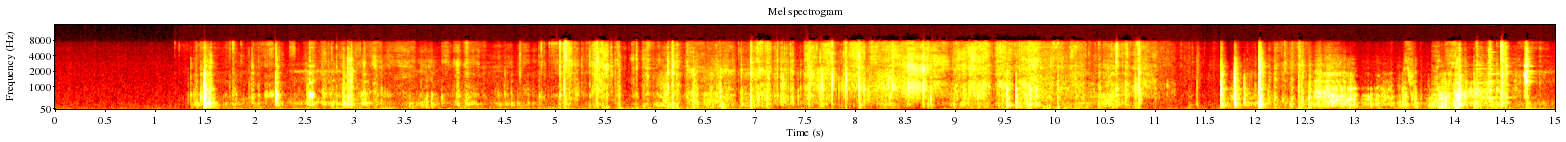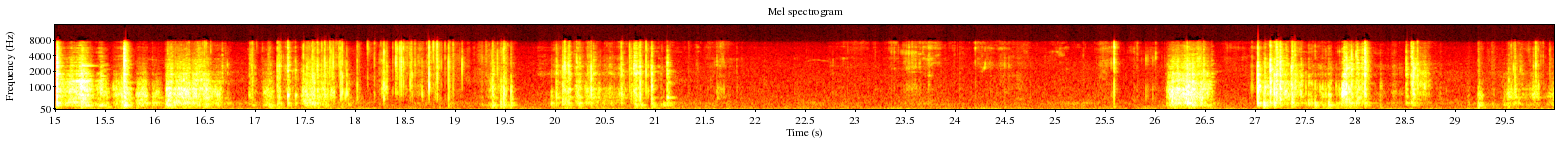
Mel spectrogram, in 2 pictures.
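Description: Hands unpacking a toy clay kit: rustling, scraping and tearing of the cardboard packaging and a metal tin being handled, then sharp clicks of hard plastic moulds being set down near the end. It starts after about a second and a half of silence and goes in irregular bursts of clicks and scrapes.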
